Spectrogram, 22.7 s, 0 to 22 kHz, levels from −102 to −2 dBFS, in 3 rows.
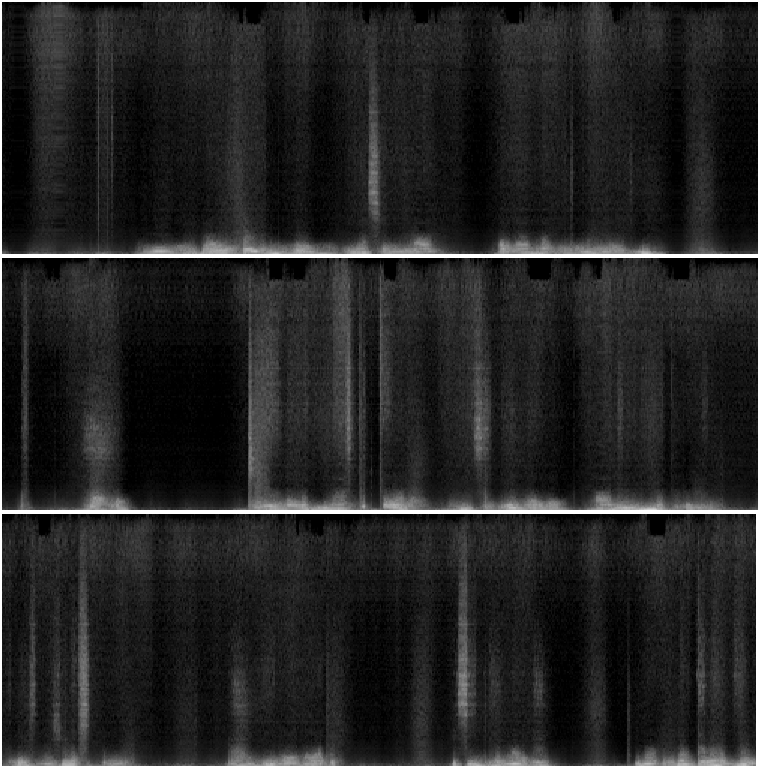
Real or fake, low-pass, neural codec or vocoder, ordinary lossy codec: fake; none; codec, 44.1 kHz, 0.9 kbps, DAC; none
